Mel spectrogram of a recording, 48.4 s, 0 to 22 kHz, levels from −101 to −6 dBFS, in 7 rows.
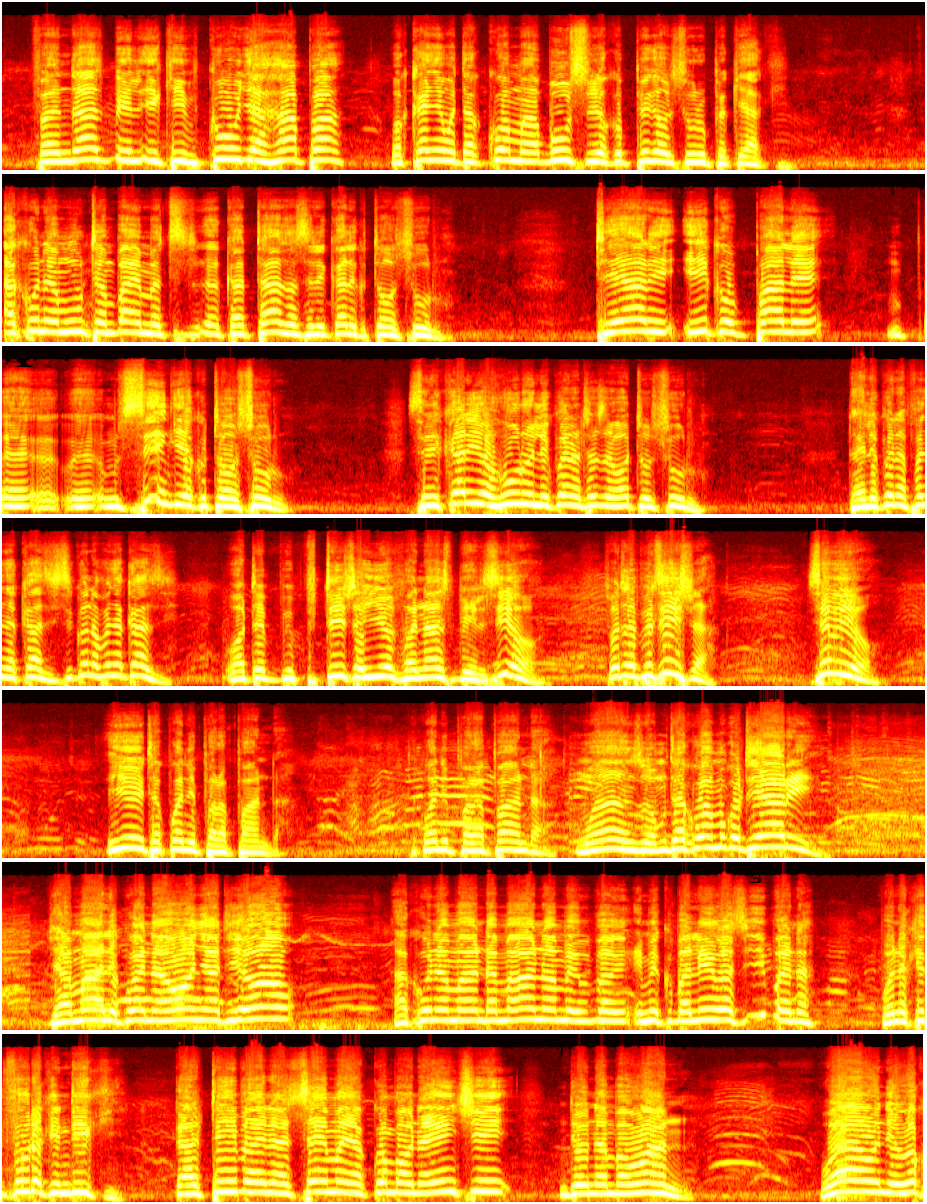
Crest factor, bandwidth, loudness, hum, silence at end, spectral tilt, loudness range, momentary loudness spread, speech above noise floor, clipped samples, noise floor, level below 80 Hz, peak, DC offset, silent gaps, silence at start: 12 dB; 15 kHz; -11 LUFS; none; 0 s; -5 dB/octave; 3 LU; 12 LU; 39 dB; under 0.1%; -49 dBFS; -34 dBFS; 0 dBFS; under 0.1%; none; 0.25 s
